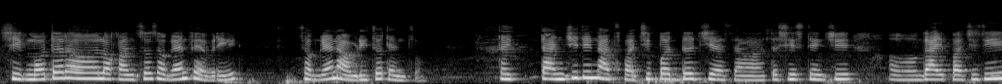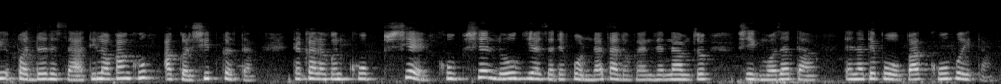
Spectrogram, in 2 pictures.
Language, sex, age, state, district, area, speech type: Goan Konkani, female, 18-30, Goa, Ponda, rural, spontaneous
